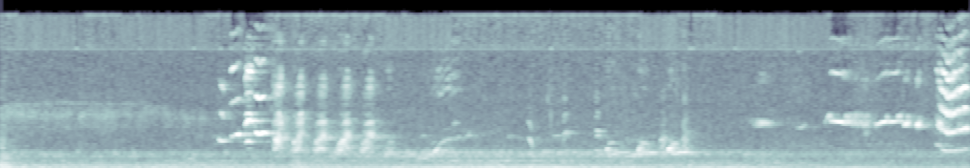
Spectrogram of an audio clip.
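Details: Teler singing from an orange-headed thrush over wind sound: a burst of rapid high chipping notes, scattered short slurred whistles, then quieter twittering and a final sharp flourish above a constant low hum.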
